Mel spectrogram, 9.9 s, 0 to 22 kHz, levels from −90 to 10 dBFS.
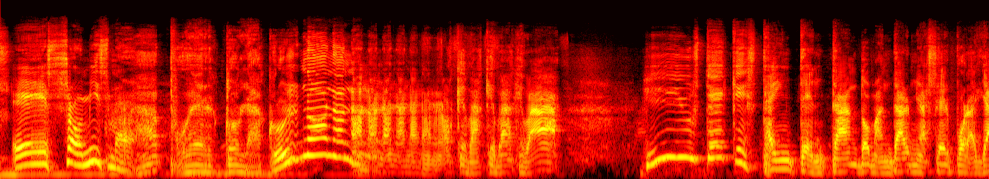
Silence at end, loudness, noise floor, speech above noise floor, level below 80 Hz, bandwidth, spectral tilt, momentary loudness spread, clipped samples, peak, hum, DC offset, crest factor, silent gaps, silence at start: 0 s; -17 LUFS; -41 dBFS; 23 dB; -48 dBFS; 15 kHz; -2.5 dB/octave; 9 LU; under 0.1%; 0 dBFS; none; under 0.1%; 18 dB; none; 0 s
